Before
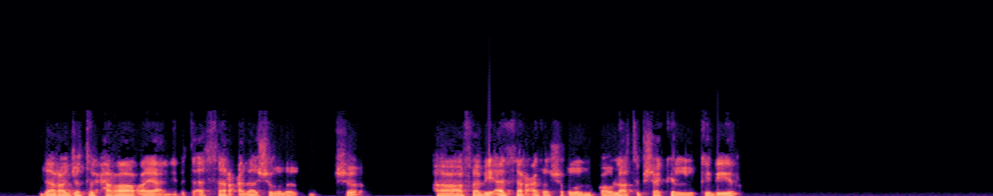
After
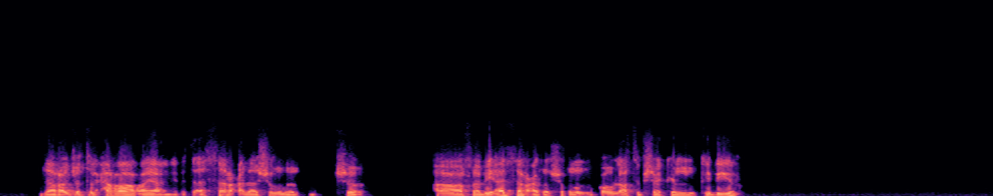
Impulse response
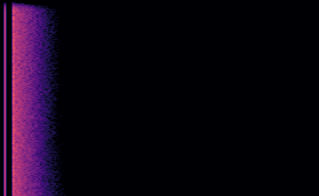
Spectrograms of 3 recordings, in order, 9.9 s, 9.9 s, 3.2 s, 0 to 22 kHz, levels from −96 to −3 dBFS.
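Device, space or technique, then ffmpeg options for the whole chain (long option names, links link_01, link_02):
barber-pole flanger into a guitar amplifier: -filter_complex "[0:a]asplit=2[link_01][link_02];[link_02]adelay=6,afreqshift=0.57[link_03];[link_01][link_03]amix=inputs=2:normalize=1,asoftclip=type=tanh:threshold=-10.5dB,highpass=86,equalizer=frequency=100:width_type=q:width=4:gain=-9,equalizer=frequency=300:width_type=q:width=4:gain=-5,equalizer=frequency=890:width_type=q:width=4:gain=5,equalizer=frequency=1600:width_type=q:width=4:gain=-9,lowpass=frequency=3900:width=0.5412,lowpass=frequency=3900:width=1.3066"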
